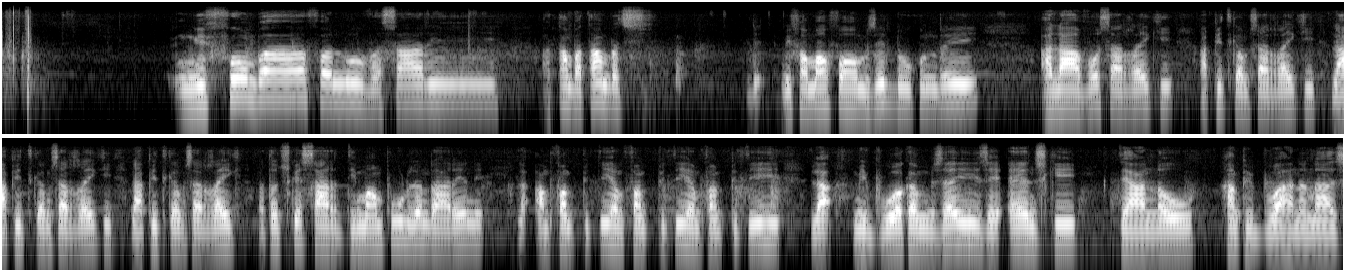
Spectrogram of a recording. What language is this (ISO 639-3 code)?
msh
